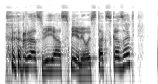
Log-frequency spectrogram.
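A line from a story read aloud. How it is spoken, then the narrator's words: Laughing. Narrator (Russian): рассмеялась Лилия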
